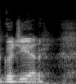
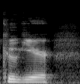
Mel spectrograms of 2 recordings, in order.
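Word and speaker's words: Cugir: have any u.s parts these are made in kujir you can see right there those of you that missed the last video we went to gojira i asked the locals that's how it's pronounced it's not cougar uh as well we would pronounce it but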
